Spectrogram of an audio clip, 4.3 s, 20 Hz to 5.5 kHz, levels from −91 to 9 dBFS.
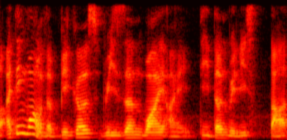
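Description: Speech recording, no technical faults detected anywhere in the clip.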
